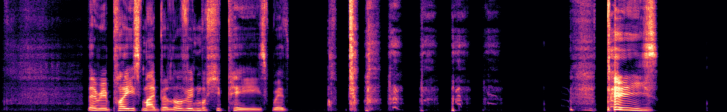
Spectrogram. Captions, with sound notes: They replaced my beloved mushy peas with - [sobs] peas!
